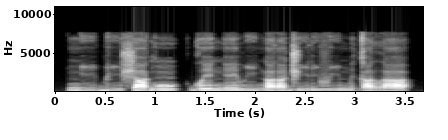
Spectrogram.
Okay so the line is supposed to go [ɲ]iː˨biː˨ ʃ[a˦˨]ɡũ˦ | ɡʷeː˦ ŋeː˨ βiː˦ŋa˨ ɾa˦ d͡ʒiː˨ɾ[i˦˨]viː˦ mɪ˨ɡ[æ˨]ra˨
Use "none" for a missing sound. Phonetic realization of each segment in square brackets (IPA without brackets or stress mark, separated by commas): ɲ, a˦˨, i˦˨, a˨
